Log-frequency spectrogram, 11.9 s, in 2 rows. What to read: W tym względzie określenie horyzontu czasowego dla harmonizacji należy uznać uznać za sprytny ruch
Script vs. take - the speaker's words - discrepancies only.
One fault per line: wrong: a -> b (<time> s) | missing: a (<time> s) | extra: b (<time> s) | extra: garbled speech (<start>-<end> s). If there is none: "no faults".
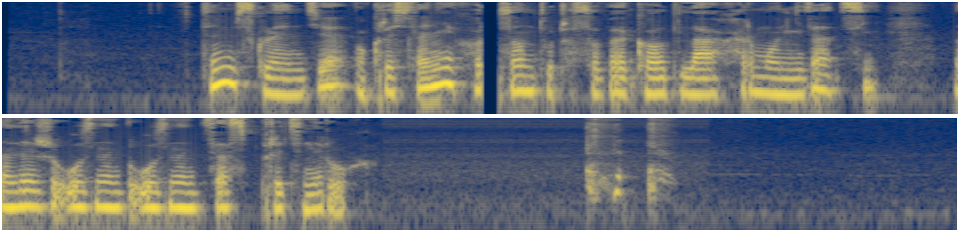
no faults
